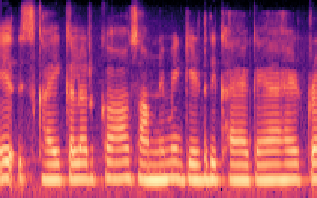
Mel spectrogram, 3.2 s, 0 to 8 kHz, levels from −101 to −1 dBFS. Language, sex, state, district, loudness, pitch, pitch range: Hindi, female, Odisha, Khordha, -13 LUFS, 195 Hz, 190-200 Hz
